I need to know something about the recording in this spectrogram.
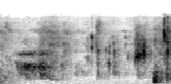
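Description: Near silence in a pause of a man's speech, with a few faint, brief sounds about half a second in and near the end.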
